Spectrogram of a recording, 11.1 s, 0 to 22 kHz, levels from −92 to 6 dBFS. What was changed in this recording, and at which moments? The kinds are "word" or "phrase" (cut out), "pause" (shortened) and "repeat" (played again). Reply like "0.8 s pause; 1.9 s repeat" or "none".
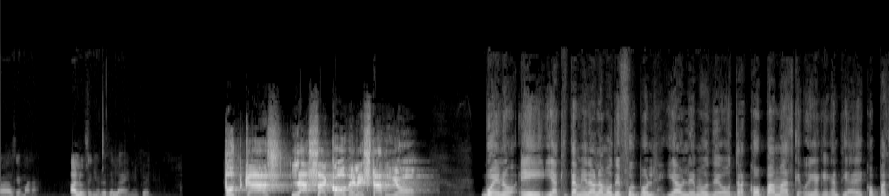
none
